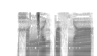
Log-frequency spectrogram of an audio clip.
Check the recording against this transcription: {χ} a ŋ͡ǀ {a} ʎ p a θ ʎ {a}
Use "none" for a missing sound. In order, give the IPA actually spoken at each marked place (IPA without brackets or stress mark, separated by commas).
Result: χ, ɐ, a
